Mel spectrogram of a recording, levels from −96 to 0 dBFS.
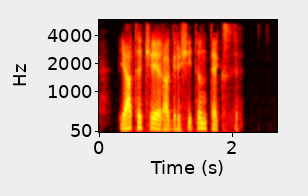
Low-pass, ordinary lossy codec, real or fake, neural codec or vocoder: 5.4 kHz; AAC, 24 kbps; fake; codec, 16 kHz, 0.8 kbps, ZipCodec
